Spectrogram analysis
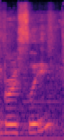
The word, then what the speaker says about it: Bruce Le: oh it's Bruce Lee it's spelled l e but it is technically Bruce Le and when he popped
